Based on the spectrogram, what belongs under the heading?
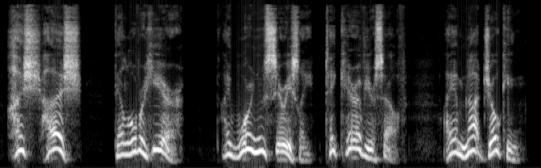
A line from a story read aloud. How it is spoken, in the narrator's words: Porfiry whispered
